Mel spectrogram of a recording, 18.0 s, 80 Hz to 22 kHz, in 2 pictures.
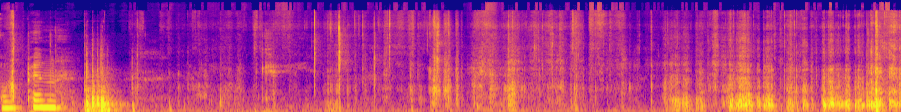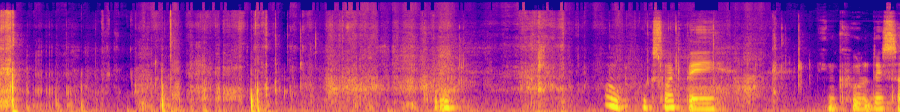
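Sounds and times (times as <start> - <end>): packaging rustling and tearing: 1.8 - 17.2
cardboard box being opened: 3.4 - 16.9.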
